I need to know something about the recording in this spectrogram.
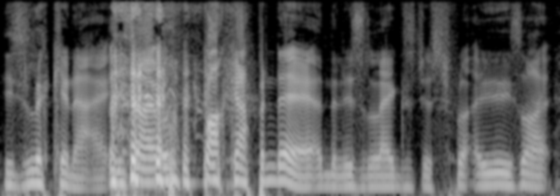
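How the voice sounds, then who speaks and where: A man's voice: medium pitch, a little fast, fairly bright tone, no room sound. A man with a bunged-up, congested nose rambles through a casual podcast chat, swearing freely and laughing easily. He sounds close to the mic in a dry, dead room. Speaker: podcast co-host.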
